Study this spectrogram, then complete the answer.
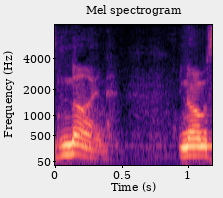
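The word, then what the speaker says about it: نون: And as you know, Noon is actually, within our language, will be pronounced as nun.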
